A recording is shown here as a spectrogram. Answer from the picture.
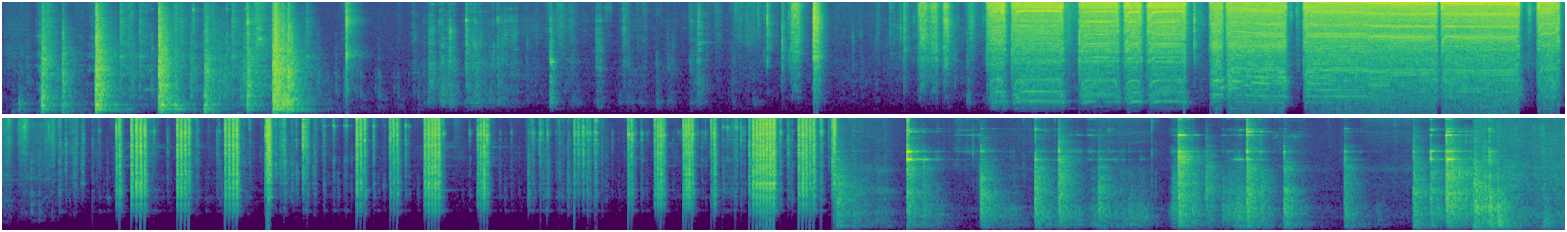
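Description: Workshop handling sounds: a few knocks of a wooden bar being moved on a workbench, then a loud power tool runs for about six seconds in the middle. After it comes a long run of small metal clicks and taps as a rusty axe head is worked in a steel bench vise.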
